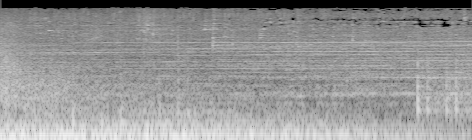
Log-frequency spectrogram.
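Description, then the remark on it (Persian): A loud explosion as the lights come on and all the glass panes burst, roaring with deep rumbling and dense crackling noise, while scattered sharp clinks of shattering glass and shards flying through the air sound through the slowly fading blast. No one speaks. “چراغا روشن شد، همه ی شیشه ها منفجر شدن، خورده هاش پاشید رو هوا.”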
